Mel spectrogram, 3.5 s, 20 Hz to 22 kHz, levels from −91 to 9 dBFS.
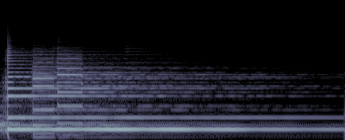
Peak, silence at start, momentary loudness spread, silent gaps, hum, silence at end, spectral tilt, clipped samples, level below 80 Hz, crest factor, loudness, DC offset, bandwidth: -14 dBFS; 0 s; 14 LU; none; none; 0 s; -6.5 dB/octave; under 0.1%; -76 dBFS; 16 dB; -29 LUFS; under 0.1%; 5.6 kHz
